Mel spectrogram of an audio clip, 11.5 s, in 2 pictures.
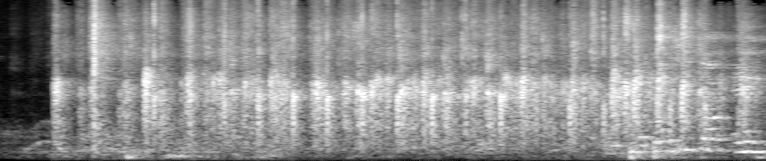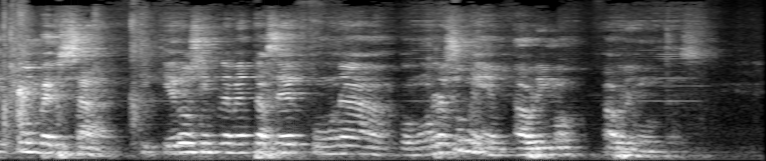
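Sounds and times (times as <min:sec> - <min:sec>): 
applause: 0:00.4 - 0:06.2
speech: 0:05.6 - 0:10.9.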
